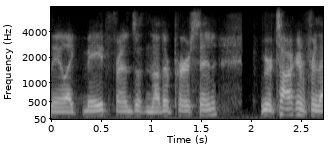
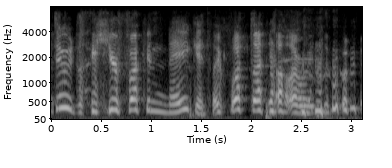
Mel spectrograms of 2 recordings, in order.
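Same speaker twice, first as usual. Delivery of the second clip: high, disbelieving, imitating; mock shock; 10 semitones higher than usual. Roommates react to Jeremy showing up in boxers, high mock disbelief. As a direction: throw it up high like you can't believe it.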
